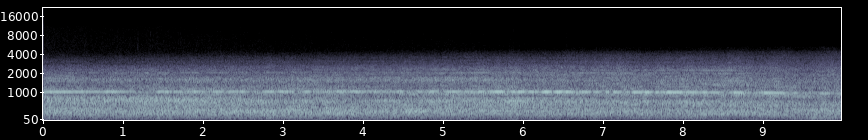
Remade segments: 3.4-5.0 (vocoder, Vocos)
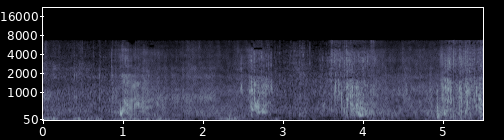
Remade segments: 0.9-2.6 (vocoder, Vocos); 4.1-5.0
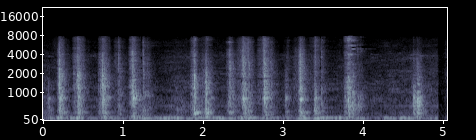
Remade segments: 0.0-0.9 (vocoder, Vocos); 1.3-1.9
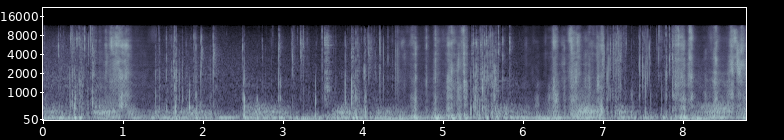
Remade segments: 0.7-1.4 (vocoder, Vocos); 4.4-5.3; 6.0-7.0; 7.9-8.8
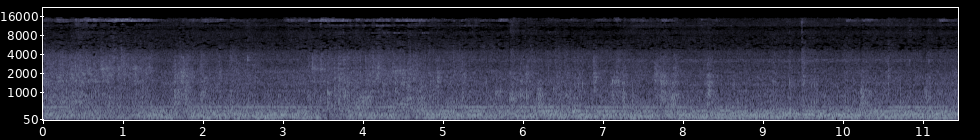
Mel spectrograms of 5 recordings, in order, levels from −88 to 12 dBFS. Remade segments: 0.0-11.4 (vocoder, Vocos)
